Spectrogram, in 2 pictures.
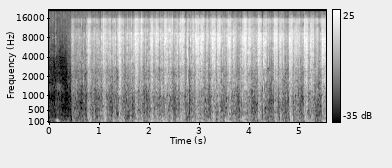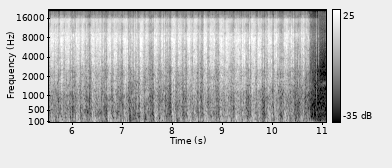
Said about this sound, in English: It is a bag of Ritz crackers that last oh, one. a bag of Ritz. Okay.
